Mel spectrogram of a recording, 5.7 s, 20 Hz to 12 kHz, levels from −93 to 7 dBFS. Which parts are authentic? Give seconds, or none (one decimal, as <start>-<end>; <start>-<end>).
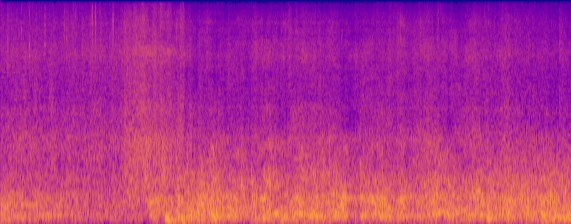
0.0-1.4; 4.8-5.7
